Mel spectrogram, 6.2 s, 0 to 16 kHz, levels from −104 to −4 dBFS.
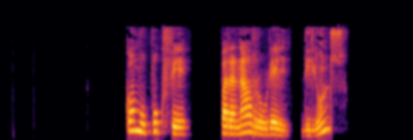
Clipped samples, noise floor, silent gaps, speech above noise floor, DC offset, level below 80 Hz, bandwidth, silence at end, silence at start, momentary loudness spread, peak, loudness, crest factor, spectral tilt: under 0.1%; under -90 dBFS; 2.88-3.32 s, 4.40-4.51 s; over 72 dB; under 0.1%; -68 dBFS; 8 kHz; 1.1 s; 1.9 s; 14 LU; -2 dBFS; -18 LUFS; 20 dB; -4.5 dB/octave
